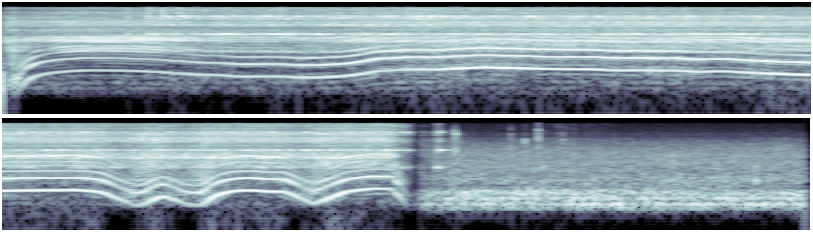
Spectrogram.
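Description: Power grinding tool working the inside of a notch in chromoly tube. Its motor whine sags and wavers as it bites, dips sharply twice about five seconds in, and cuts off suddenly about six seconds in.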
